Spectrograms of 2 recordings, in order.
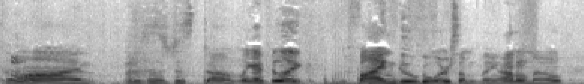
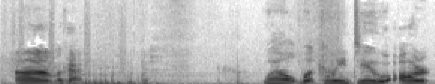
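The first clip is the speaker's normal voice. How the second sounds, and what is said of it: Strong put-on Australian accent. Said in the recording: “ordered the strong Aussie accent.”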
